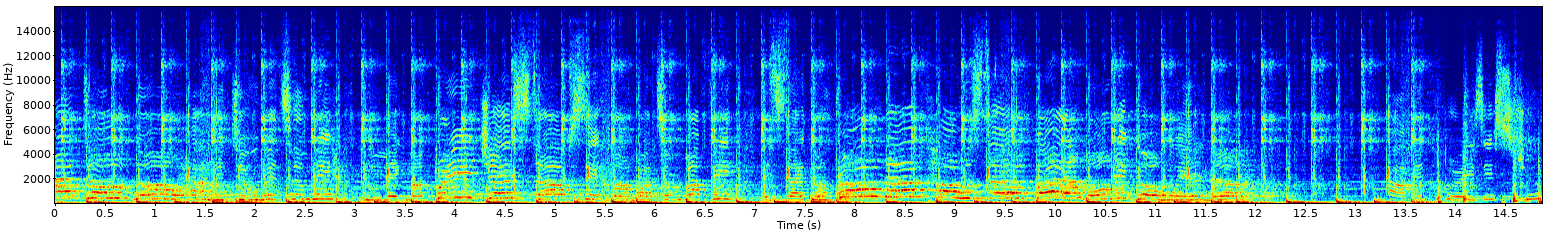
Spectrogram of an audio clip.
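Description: Pop dance music with a heavy, steady bass beat and vocals over it.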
